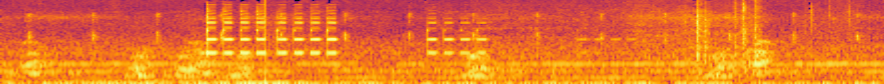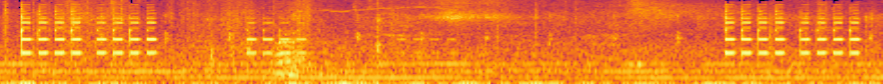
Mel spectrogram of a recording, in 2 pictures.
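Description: A phone alarm beeps in short repeated bursts.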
